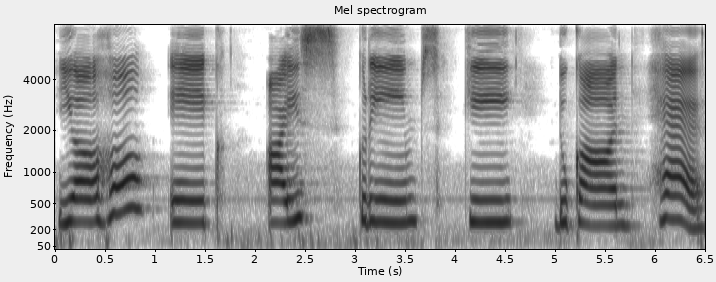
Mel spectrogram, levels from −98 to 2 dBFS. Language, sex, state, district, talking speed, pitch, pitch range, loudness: Hindi, female, Punjab, Fazilka, 55 wpm, 275 Hz, 270-295 Hz, -15 LUFS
